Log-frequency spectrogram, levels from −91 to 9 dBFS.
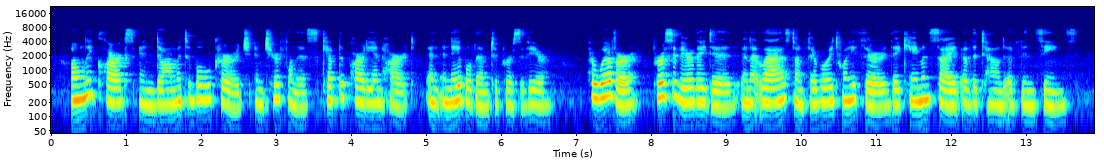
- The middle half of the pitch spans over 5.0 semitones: No, average, 3.5 semitones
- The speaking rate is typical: Yes, average, 150 wpm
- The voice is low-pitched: No, high, 195 Hz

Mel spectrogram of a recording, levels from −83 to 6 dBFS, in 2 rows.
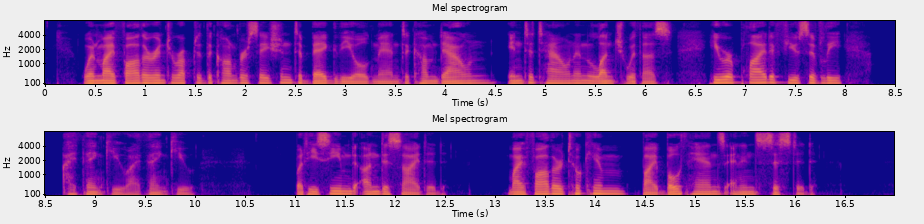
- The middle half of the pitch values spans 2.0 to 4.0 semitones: Yes, average, 3.4 semitones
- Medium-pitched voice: No, low, 105 Hz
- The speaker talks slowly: No, average, 150 wpm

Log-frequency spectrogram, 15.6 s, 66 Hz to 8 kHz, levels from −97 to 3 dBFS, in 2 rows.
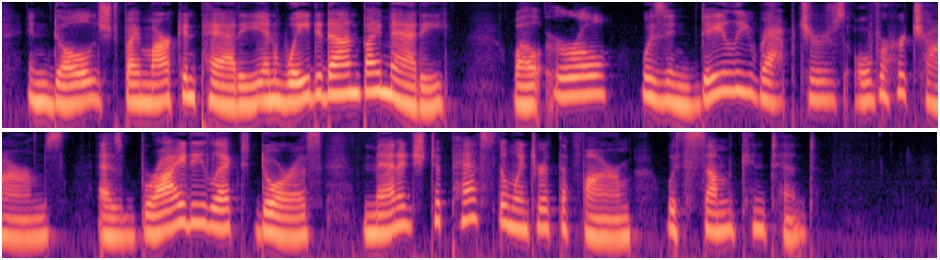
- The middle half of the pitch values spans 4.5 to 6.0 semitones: Yes, average, 5.0 semitones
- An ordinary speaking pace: No, slow, 130 wpm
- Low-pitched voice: No, high, 190 Hz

